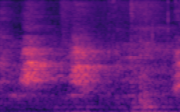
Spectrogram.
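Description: A dog barks in a few short, evenly spaced bursts at moderate distance, with no voices over it.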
